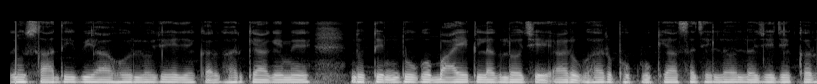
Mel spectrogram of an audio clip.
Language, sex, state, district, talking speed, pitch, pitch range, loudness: Angika, male, Bihar, Bhagalpur, 170 wpm, 110 Hz, 105-110 Hz, -17 LUFS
